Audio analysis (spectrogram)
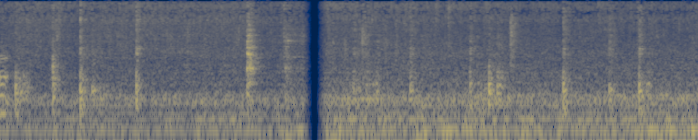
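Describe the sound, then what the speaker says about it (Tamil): Onions fry in a pan until golden for a broad bean gravy, a constant sizzle broken by repeated scraping stirs and light spoon knocks, with a brief cut to silence partway through. "கொஞ்சம் இப்படி நல்லா மிக்ஸ் பண்ணுங்க"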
